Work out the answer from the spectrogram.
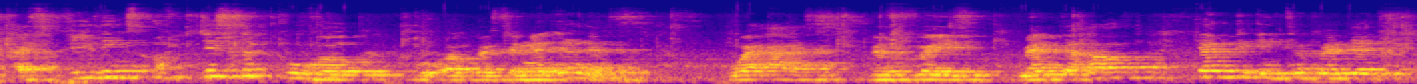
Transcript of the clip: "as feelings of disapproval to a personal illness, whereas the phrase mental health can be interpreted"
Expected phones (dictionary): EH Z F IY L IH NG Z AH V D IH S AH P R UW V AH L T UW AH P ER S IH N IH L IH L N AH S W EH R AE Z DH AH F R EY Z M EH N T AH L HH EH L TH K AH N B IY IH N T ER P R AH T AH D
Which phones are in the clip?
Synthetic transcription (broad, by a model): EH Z F IY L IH NG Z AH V D IH S AH P R UW V AH L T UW AH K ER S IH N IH N IH L N AH S W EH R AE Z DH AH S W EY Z M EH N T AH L HH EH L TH K AH N B IY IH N T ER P R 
